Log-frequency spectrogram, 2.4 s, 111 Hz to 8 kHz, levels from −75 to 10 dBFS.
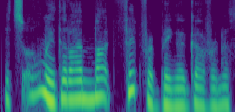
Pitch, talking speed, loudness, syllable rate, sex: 165 Hz, 255 wpm, -16 LUFS, 5.8 syllables/s, male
